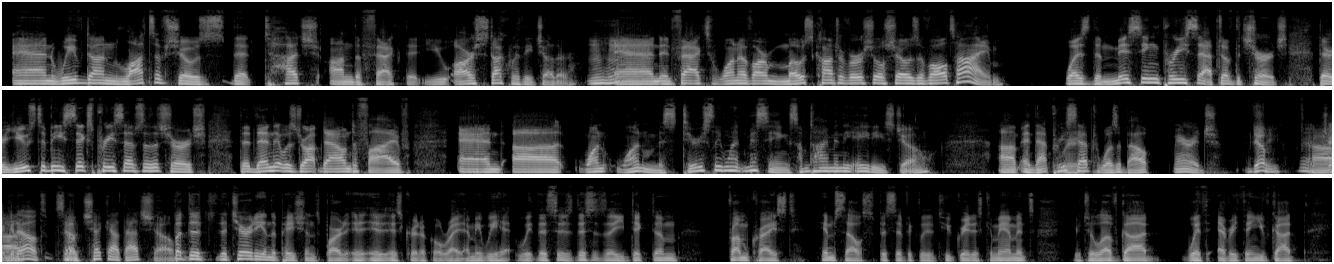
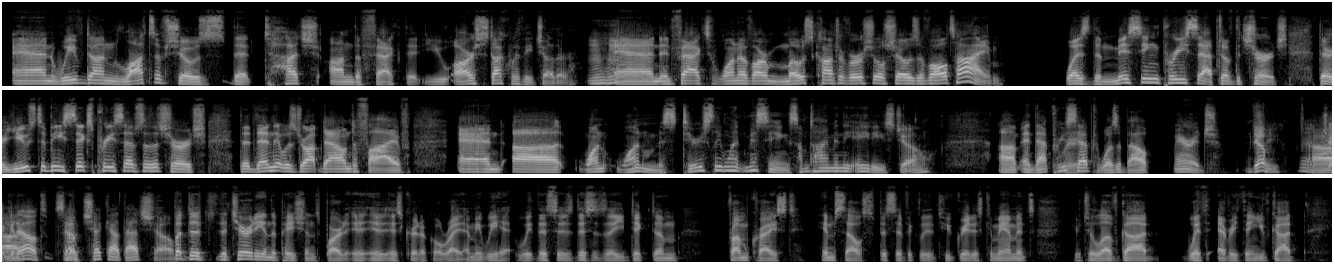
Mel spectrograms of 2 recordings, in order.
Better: first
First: none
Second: thin; somewhat; fading below 1 kHz

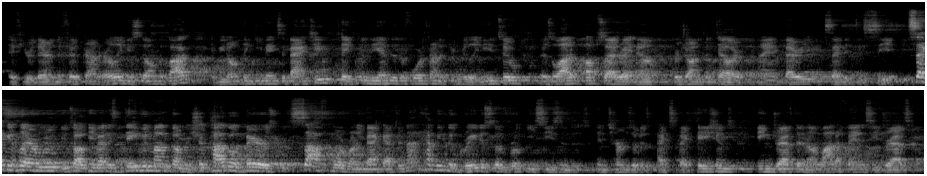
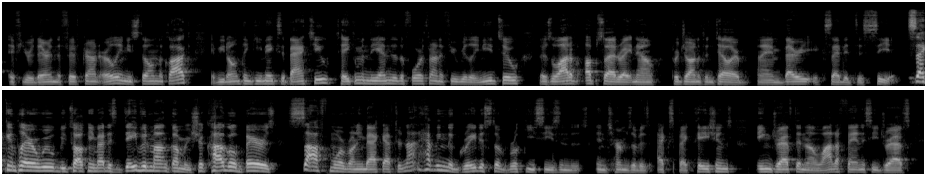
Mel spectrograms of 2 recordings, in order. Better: second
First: room echo; slight; dies away in 1.7 s // off-mic speech; somewhat distant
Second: none

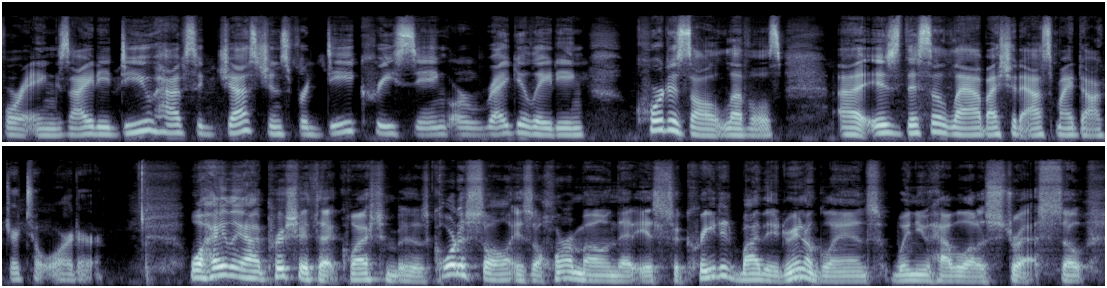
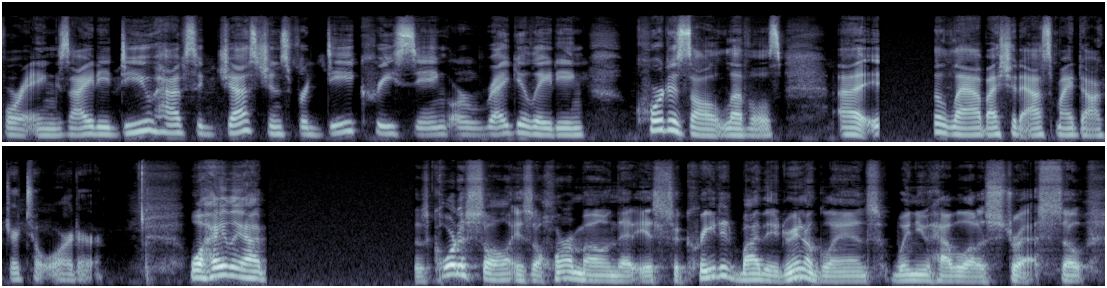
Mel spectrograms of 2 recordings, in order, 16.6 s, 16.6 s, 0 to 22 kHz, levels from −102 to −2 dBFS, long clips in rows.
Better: first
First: none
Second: audio cutting out; at 6.5 s and at 10 s for 1 s

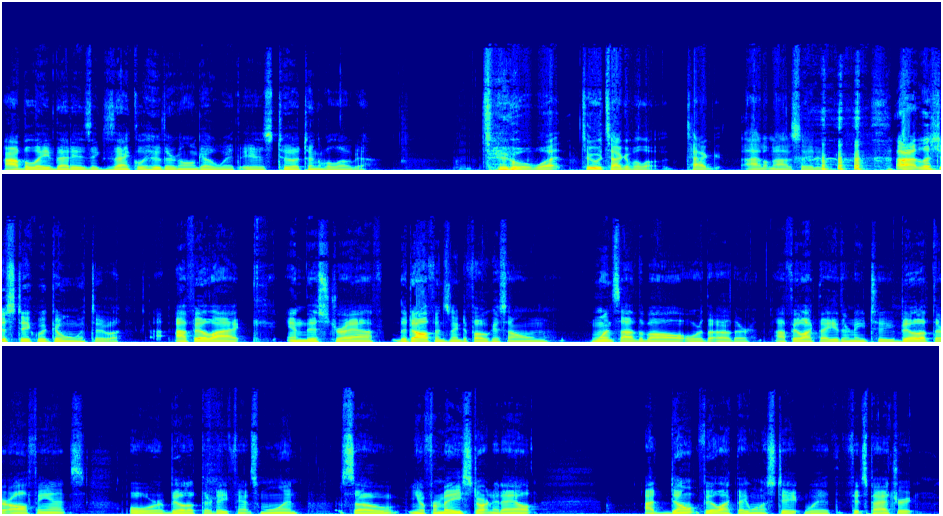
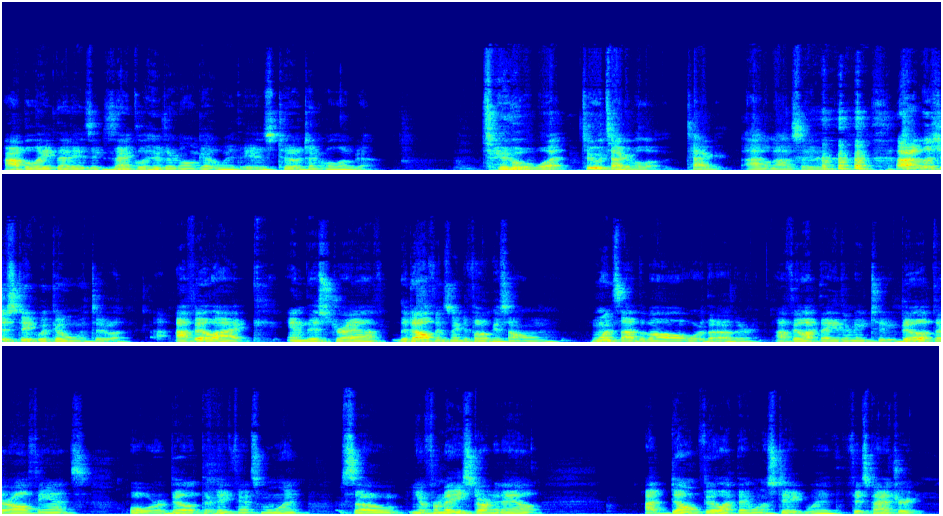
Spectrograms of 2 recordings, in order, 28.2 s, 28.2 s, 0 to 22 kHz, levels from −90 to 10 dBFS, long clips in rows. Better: first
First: none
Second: room echo; slight; dies away in 0.2 s // off-mic speech; far

